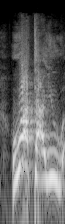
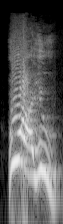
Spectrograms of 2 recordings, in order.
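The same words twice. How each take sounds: First: Said in the usual way. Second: Higher, louder challenge; sharp loud question. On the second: Real, not acted. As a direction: fire the question at them. Rhetorical question and answer.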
